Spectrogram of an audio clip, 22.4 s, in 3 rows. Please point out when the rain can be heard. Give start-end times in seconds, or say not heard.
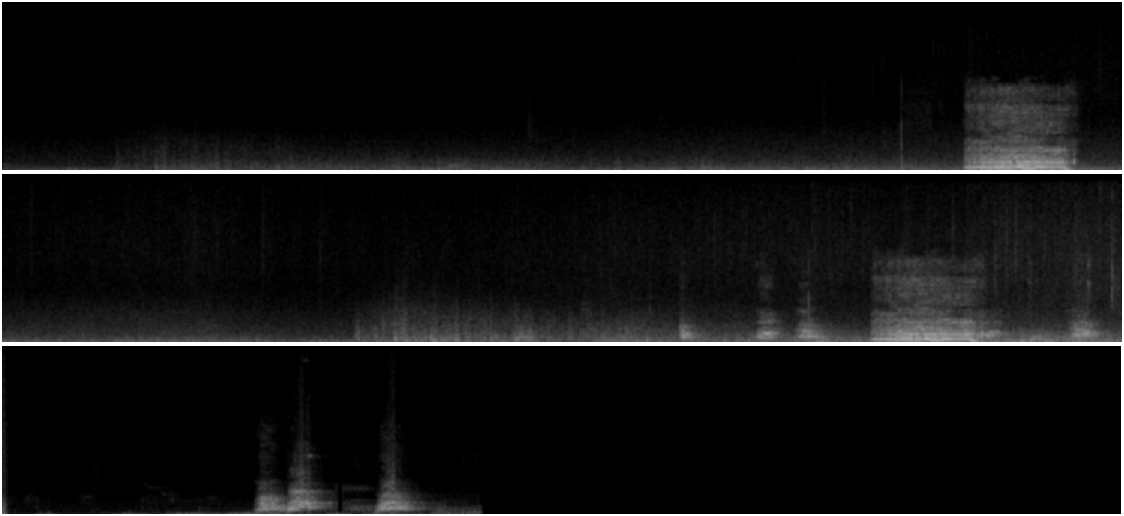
0.0-15.0.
